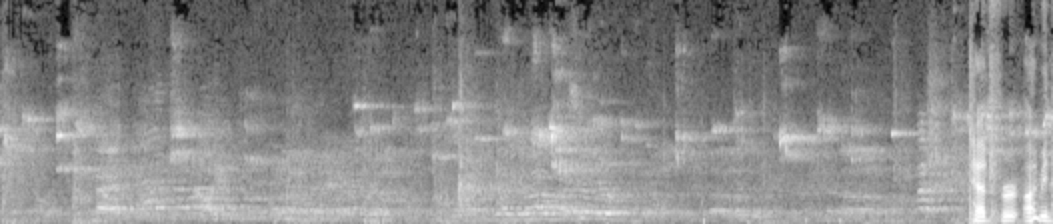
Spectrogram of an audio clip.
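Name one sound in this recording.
Sneakers squeak on a hard court in an echoing gym.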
